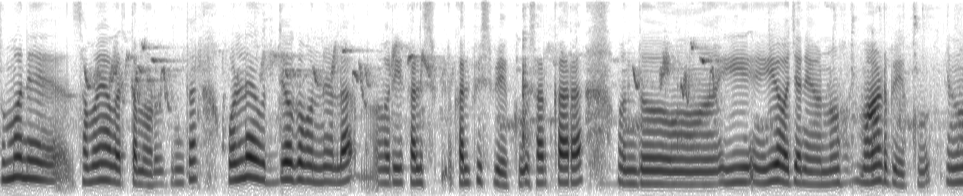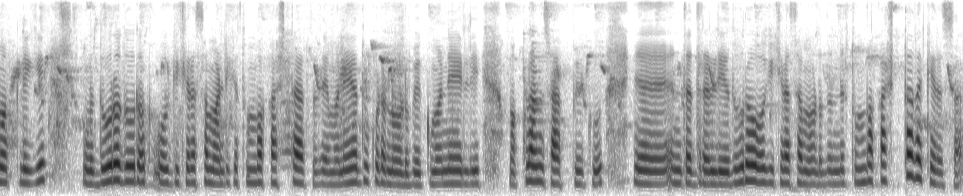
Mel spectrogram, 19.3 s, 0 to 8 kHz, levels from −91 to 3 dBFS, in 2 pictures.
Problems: none marked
